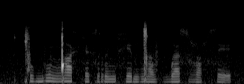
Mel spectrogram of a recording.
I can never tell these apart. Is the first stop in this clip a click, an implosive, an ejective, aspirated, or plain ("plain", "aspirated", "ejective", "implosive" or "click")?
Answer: click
